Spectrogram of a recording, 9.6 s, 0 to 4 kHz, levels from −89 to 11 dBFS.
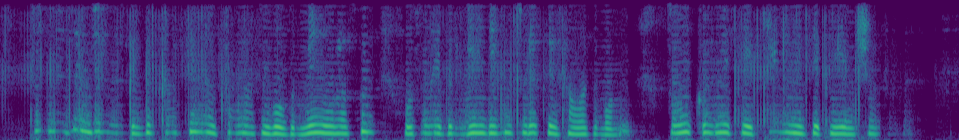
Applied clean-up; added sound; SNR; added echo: neural separator model SepFormer WHAMR!.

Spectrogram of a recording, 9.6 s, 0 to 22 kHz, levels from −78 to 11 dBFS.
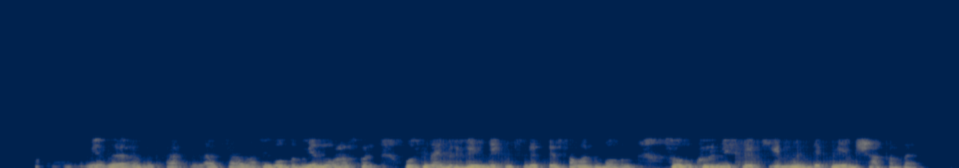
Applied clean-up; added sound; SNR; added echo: neural mask model DeepFilterNet 3.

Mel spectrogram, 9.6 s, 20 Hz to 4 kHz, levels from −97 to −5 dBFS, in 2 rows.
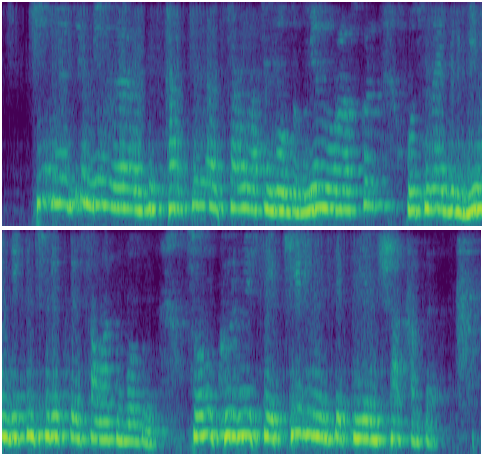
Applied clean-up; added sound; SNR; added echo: neural separator model SepFormer DNS4.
